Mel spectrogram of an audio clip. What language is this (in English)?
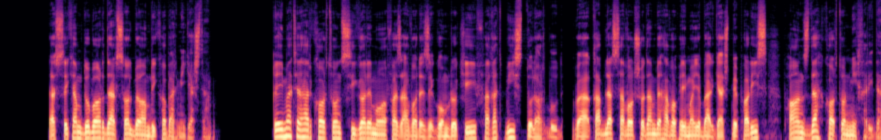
Persian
